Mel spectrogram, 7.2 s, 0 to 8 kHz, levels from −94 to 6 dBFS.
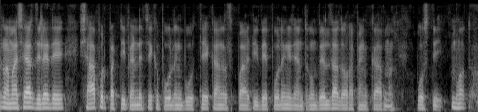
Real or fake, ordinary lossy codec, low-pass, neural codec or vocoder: fake; none; 7.2 kHz; codec, 16 kHz, 4.8 kbps, FACodec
